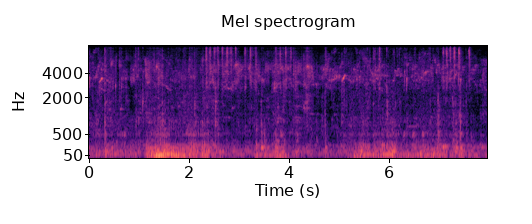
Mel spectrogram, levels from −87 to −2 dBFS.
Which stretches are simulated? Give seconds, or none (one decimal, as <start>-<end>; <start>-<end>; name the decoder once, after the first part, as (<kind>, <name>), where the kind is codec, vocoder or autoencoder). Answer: 0.4-1.4 (codec, DAC); 1.9-4.8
